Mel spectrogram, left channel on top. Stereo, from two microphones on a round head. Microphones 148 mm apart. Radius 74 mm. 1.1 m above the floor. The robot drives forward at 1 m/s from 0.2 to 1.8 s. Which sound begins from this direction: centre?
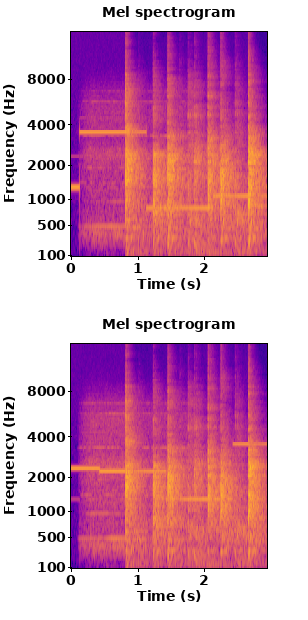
A clap, at 0.8 s.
